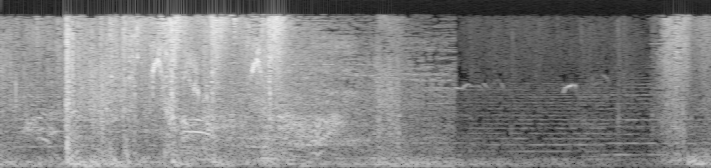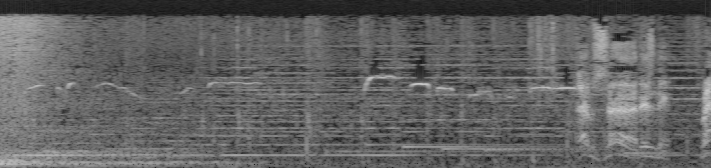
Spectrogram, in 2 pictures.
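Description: Confringo blasting spells from Hogwarts Legacy, booming explosive bursts near the start and again midway, loud and close, with voices talking in between and ringing game tones after.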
